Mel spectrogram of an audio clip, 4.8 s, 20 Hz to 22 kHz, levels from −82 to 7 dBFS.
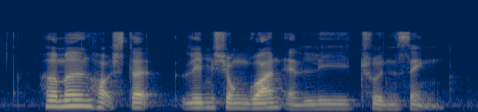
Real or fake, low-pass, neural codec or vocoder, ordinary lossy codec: real; none; none; none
